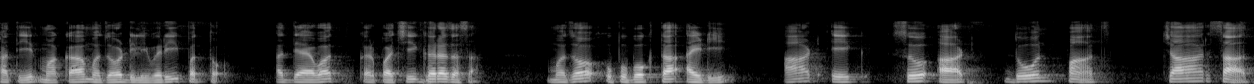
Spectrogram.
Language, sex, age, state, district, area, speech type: Goan Konkani, male, 30-45, Goa, Murmgao, rural, read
